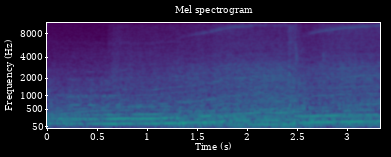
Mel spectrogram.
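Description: BMW M6 GT3 race car in Gran Turismo 7, engine note sliding down steadily as it brakes, loud and close, with a thin high whine over the drone and no talking.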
